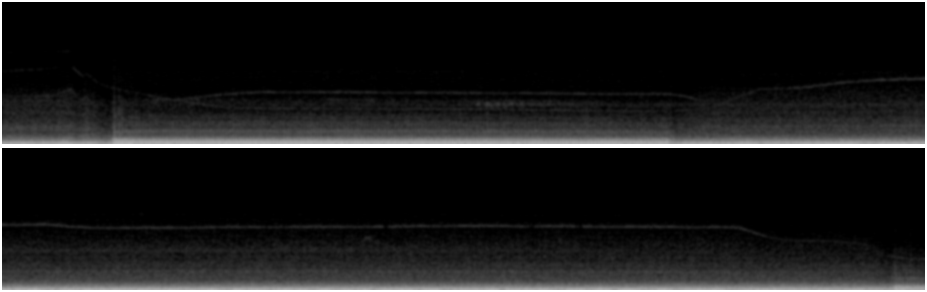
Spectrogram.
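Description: A truck engine hums steadily as it drives.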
